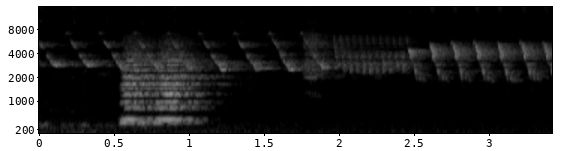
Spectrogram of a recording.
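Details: Canary song meant as a master recording for teaching other birds: a brief harsh buzzy burst followed by fast rolling trills of high, sharp repeated notes, shifting pitch from phrase to phrase.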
